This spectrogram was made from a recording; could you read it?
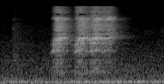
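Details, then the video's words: Greater green leafbird, a speckled young bird learning to sing, giving one quick, high burst of rapid, slightly harsh trilled notes lasting under a second, over a faint low hum. "cucak ijo trotol tipis belajar bunyi"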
